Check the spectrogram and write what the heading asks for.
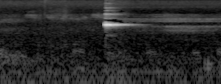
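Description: A single short high-pitched beep about a second in that fades over about half a second, followed by a fainter lingering tone.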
